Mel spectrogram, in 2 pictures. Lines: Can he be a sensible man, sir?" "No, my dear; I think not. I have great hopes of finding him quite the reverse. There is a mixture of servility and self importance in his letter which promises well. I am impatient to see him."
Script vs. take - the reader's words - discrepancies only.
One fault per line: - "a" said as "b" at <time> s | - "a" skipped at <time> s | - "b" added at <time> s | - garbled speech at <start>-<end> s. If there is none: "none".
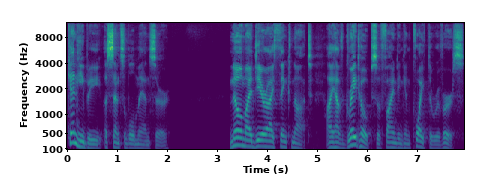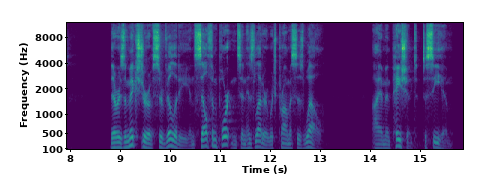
none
